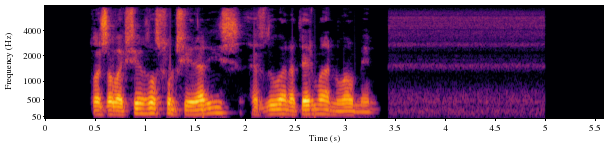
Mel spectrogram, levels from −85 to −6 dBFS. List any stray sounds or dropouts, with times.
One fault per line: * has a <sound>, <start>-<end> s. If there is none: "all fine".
all fine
